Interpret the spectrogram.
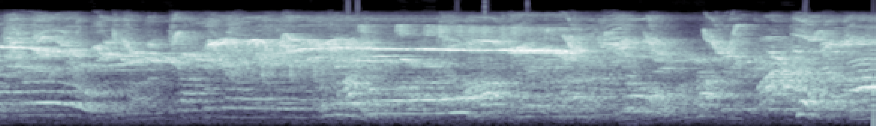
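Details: Oriental magpie-robin (kacer) singing a dense, rapid stream of varied chirps, whistles and trills that rise and fall continuously, with speech and crowd noise beneath.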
